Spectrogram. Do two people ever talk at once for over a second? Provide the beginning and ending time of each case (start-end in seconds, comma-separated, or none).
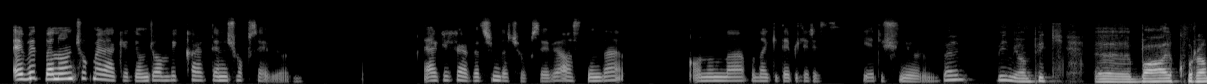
none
